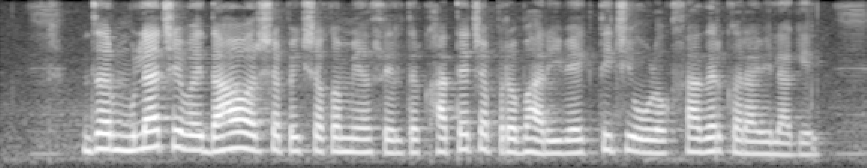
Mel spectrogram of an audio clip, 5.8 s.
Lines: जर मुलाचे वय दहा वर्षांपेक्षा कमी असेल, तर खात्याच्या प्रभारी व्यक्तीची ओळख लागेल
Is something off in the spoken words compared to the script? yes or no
yes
